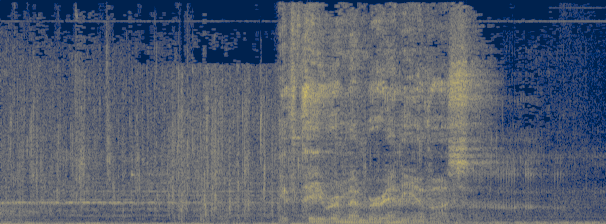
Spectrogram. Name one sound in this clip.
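A man speaks slowly and calmly.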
